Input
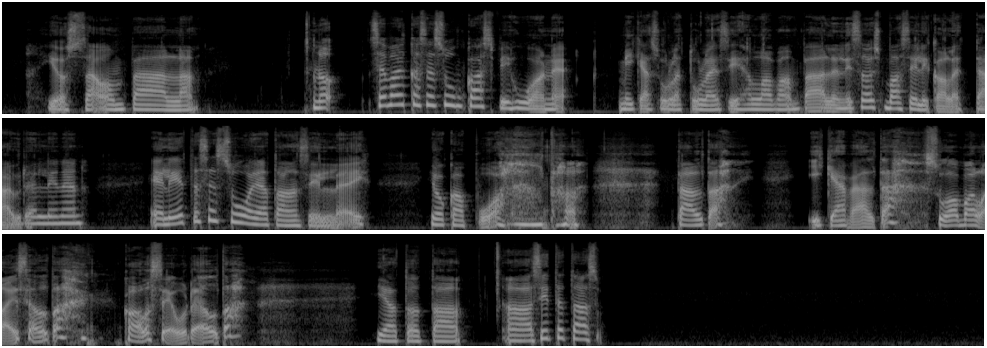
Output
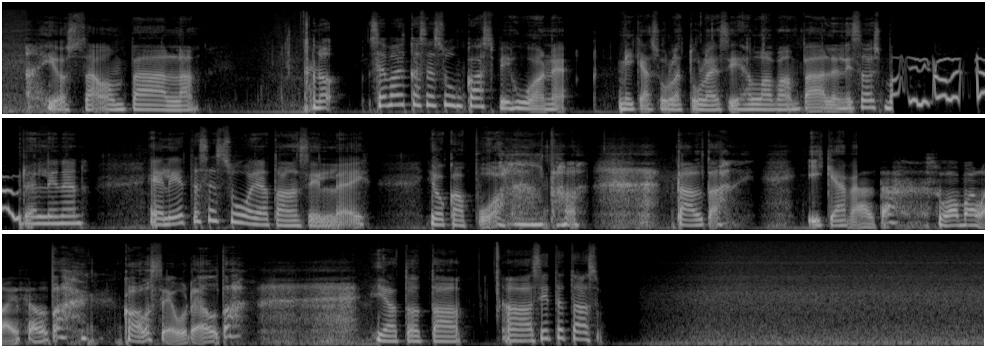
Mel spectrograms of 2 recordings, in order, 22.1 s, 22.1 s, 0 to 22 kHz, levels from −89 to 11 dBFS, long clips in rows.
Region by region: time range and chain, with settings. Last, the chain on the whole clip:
6.67–7.50 s: formants replaced by sine waves + compression 4:1, threshold -33 dBFS
13.78–15.11 s: Bessel low-pass 1.1 kHz, order 4 + comb 1.4 ms, depth 71%
whole clip: high-pass 110 Hz; treble shelf 6 kHz -7.5 dB; three bands compressed up and down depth 100%

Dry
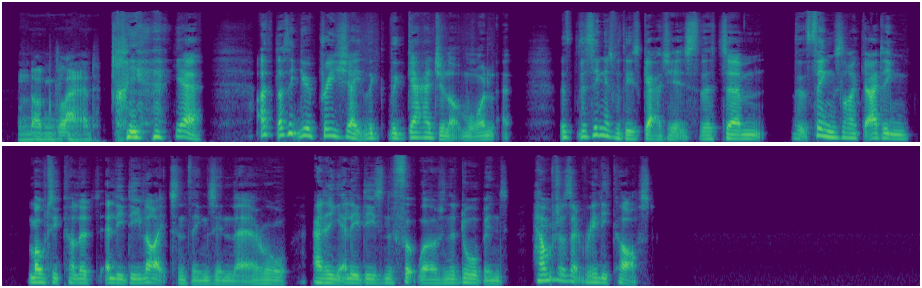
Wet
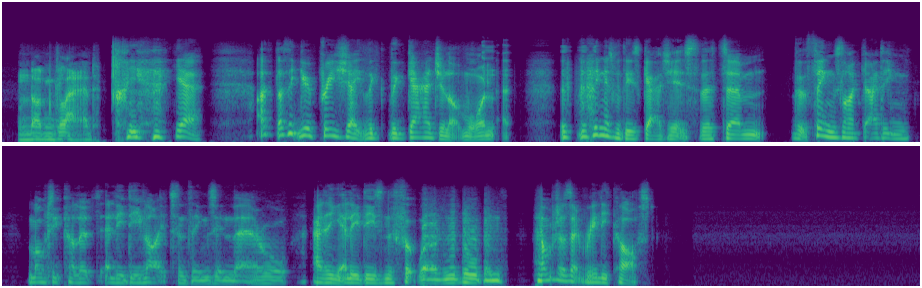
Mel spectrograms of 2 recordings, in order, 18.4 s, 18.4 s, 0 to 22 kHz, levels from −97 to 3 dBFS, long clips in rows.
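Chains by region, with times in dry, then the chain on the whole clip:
4.80–5.94 s: low-pass 9 kHz 24 dB/octave + careless resampling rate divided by 8×, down none, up hold
8.51–12.33 s: comb 7.2 ms, depth 79% + compression 5:1, threshold -33 dBFS
13.38–14.58 s: median filter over 41 samples + treble shelf 7 kHz -10.5 dB + comb 5.7 ms, depth 85%
whole clip: high-order bell 1.9 kHz +10 dB; compression 6:1, threshold -22 dBFS; steep low-pass 6.1 kHz 72 dB/octave; trim +3.5 dB

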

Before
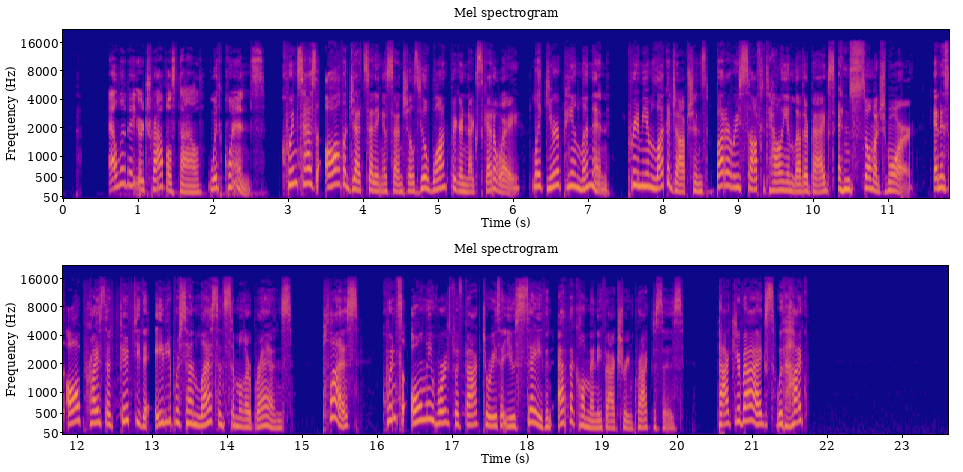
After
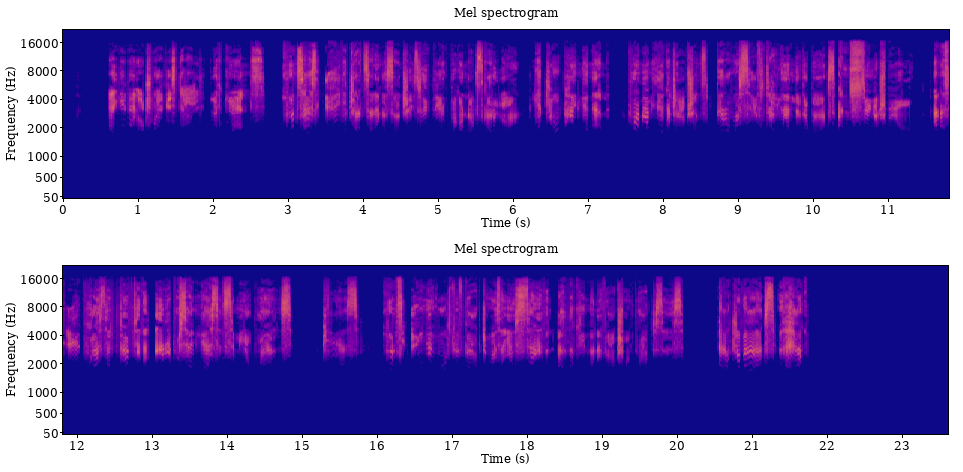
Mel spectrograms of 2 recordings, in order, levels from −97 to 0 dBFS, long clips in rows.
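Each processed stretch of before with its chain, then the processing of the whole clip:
15.31–15.71 s: compression 12:1, threshold -33 dBFS + peaking EQ 5.8 kHz -15 dB 0.72 oct
whole clip: steep high-pass 2.7 kHz 96 dB/octave; level rider gain up to 8.5 dB; trim -5.5 dB

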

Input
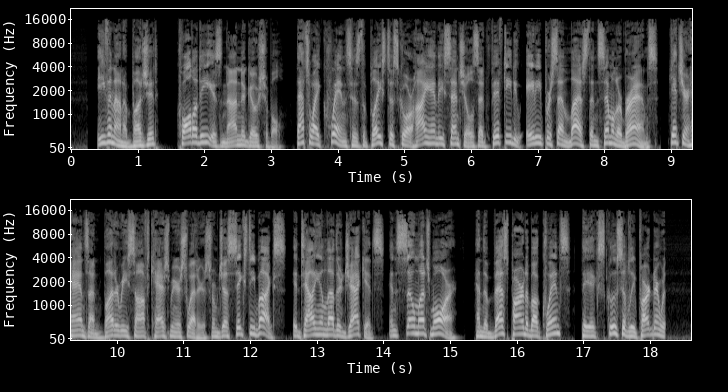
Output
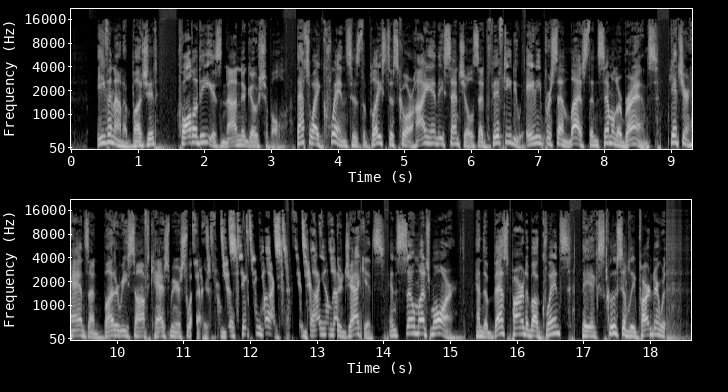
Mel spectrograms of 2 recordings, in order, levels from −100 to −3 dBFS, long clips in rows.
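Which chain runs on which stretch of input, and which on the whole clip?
11.12–13.32 s: treble shelf 4.5 kHz +10.5 dB + harmonic tremolo 7.4 Hz, depth 100%, crossover 750 Hz + phase dispersion lows, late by 88 ms, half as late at 2.8 kHz
whole clip: reverb removal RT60 1.2 s; decay stretcher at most 79 dB/s

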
